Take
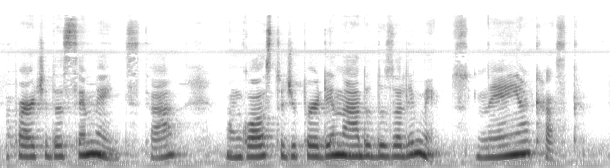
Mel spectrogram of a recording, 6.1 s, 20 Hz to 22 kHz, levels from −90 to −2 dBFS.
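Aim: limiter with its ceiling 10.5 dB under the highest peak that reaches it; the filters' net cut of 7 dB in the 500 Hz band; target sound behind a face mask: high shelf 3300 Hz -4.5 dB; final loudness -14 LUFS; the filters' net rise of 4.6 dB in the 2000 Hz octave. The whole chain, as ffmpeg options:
-af "equalizer=f=500:t=o:g=-9,equalizer=f=2k:t=o:g=7,alimiter=level_in=3.5dB:limit=-24dB:level=0:latency=1,volume=-3.5dB,highshelf=f=3.3k:g=-4.5,volume=23dB"

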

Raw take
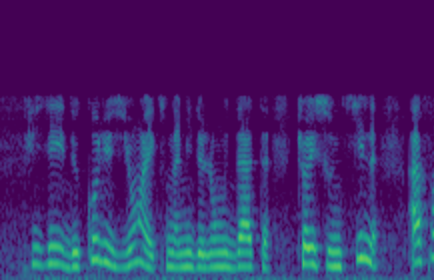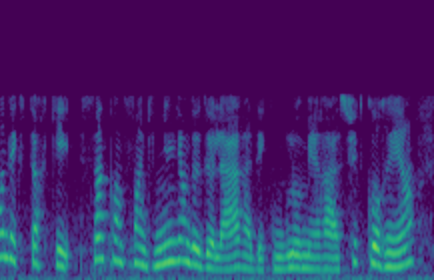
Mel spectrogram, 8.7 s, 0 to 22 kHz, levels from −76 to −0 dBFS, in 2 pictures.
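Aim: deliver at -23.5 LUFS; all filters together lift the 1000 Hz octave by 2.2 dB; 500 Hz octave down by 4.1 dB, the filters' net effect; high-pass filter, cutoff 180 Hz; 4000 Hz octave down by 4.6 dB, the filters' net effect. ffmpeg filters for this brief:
-af "highpass=180,equalizer=f=500:t=o:g=-6.5,equalizer=f=1k:t=o:g=6,equalizer=f=4k:t=o:g=-7.5,volume=5.5dB"

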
